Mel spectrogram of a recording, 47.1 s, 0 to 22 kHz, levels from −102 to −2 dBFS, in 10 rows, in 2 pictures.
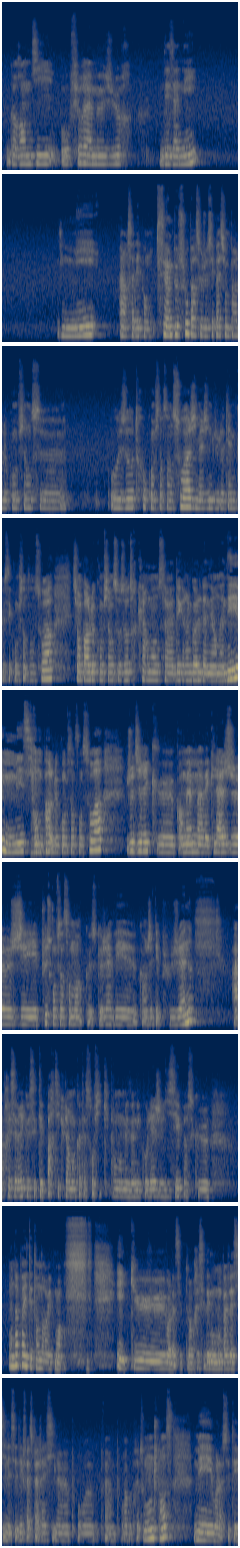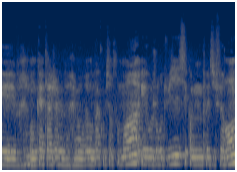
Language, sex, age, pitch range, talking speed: French, female, 20-39, 165-190 Hz, 190 wpm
